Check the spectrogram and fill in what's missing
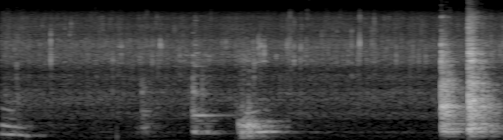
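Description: Onions, ginger and garlic fry in a pan, a soft steady sizzle broken by a few stirring scrapes and a louder clatter near the end, with no talking.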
